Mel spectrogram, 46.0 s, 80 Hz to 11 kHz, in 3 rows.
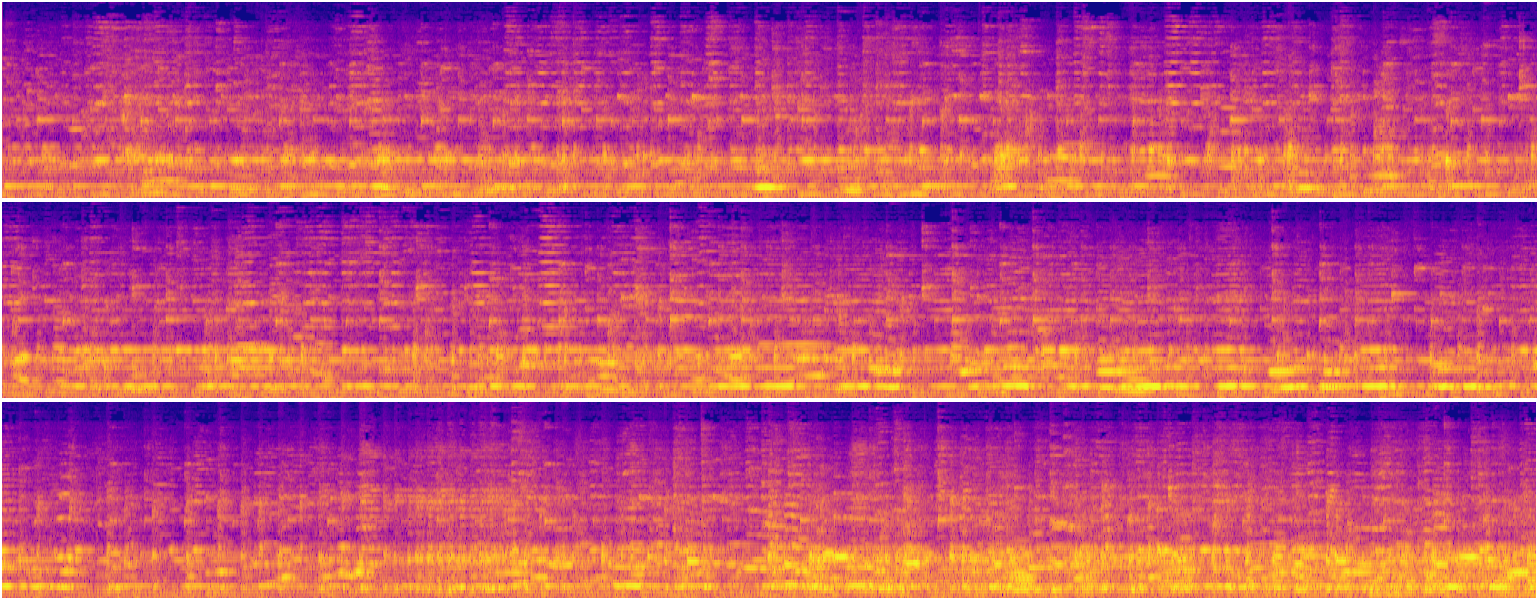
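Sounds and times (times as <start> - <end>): alto saxophone: 0.0 - 46.0
electric guitar: 0.0 - 46.0
kalimba notes ringing: 0.0 - 46.0
violin: 0.0 - 46.0.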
